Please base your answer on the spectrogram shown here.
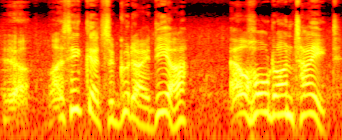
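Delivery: high, agreeable tortoise voice; a small creature happily agreeing; Torquil the tortoise. Acted. Tortoise agreeing to Burton's plan, high and eager. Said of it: "he agreed".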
